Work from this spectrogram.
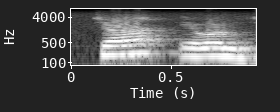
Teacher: स्पर्श संघर्षी, फ्रिकेट्स, वे ध्वनियां जो स्पर्श द्वारा पूर्ण बंद के बाद संघर्ष के साथ निकलती हैं, उन्हें स्पर्श संघर्षी ध्वनि कहते हैं।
